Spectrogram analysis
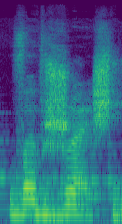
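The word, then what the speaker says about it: we wrześniu: подібна вжещень ве вжещню Зверніть увагу що кажемо в ве вжешню щоб нам просто було простіше це вимовити Так бо в вжешню чуєте так можна вдивитись тому кажемо ве вжешню ве вжешню учньовє ідо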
